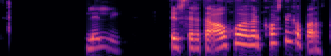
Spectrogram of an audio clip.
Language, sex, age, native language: Icelandic, female, 30-39, Icelandic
